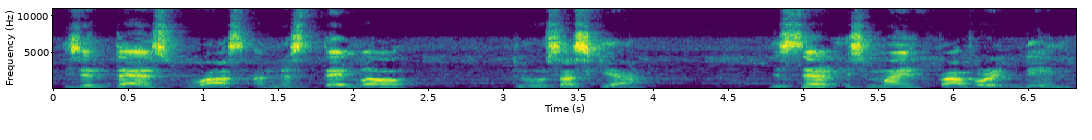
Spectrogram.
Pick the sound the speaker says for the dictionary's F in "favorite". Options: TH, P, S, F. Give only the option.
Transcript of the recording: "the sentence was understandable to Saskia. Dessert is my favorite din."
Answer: P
